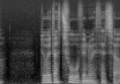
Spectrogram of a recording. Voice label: "twf", Welsh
